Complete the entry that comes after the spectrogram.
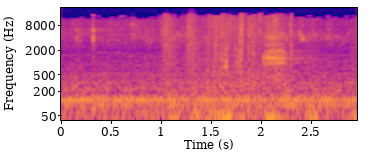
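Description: Crows caw several times in The Dark Eye: Memoria, harsh calls coming in uneven bursts over a low steady background hum, with no talking.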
